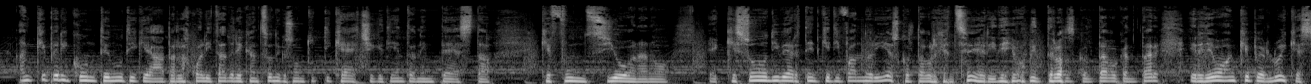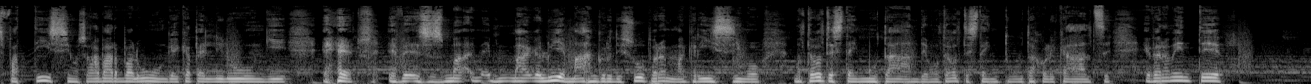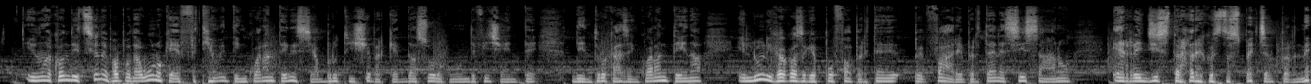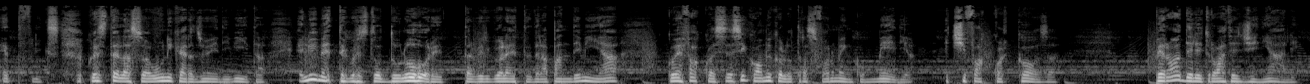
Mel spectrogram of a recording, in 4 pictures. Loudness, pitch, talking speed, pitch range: -23 LUFS, 140 Hz, 180 wpm, 130-155 Hz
